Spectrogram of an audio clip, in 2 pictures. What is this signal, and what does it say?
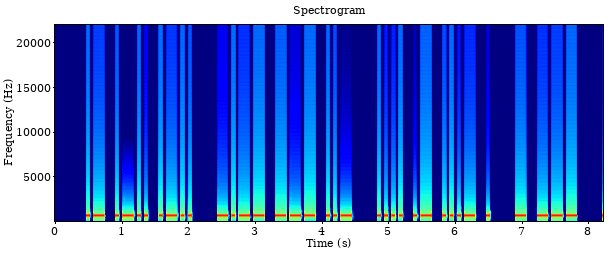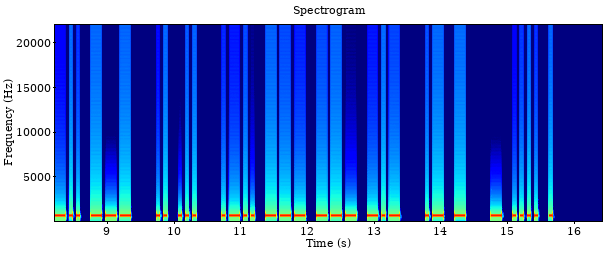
Morse code, heard as a keyed tone, about 22 wpm, 700 Hz. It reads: ALL YOU HAVE TO DO IS LOOK AT THE
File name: Sets of 9 Words - 22wpm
